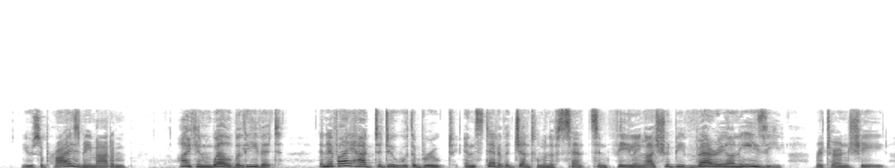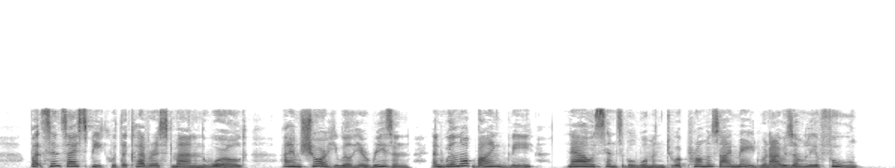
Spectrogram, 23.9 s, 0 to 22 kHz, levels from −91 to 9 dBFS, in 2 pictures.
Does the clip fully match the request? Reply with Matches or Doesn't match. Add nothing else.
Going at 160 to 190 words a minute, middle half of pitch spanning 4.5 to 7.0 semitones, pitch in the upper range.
Matches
